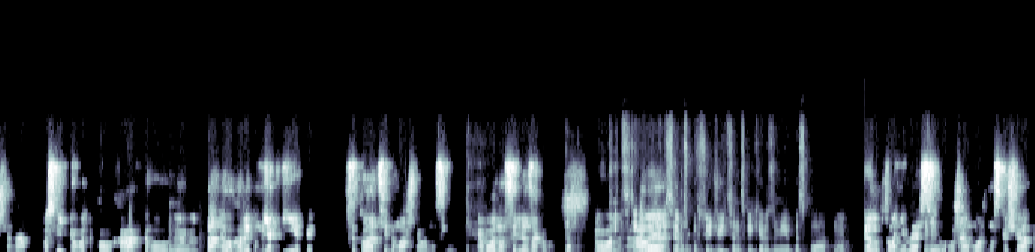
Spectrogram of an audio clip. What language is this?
Ukrainian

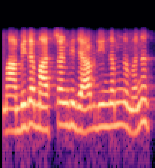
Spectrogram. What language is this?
Sindhi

